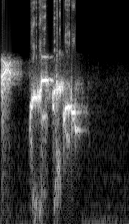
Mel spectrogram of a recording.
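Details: Close, loud Red-whiskered bulbul phrase: a high whistled note, then a rich rolling warble of quick notes sliding downward and fading out.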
